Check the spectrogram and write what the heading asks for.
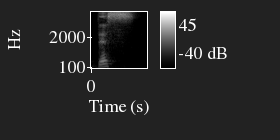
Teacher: in actual natural pronunciation, it sounds like des, without the vowel. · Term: devoicing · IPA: [des]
